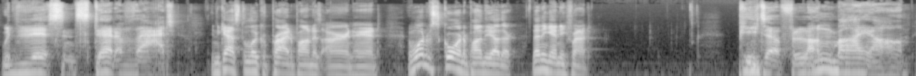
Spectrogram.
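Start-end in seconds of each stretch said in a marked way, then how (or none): 0.0-1.8 low, slow villain voice; drawling, grand captain; pirate captain. Acted. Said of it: "Captain said". 7.4-9.1 slow, drawn-out captain voice; slow villain captain; wincing Hook. Acted. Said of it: "he said, wincing".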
